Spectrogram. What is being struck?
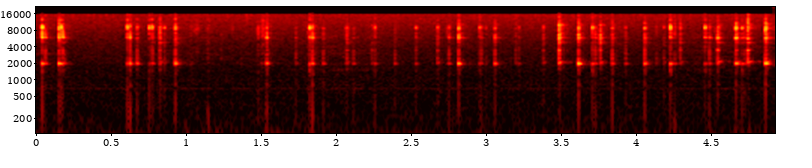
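Ceramic mug.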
